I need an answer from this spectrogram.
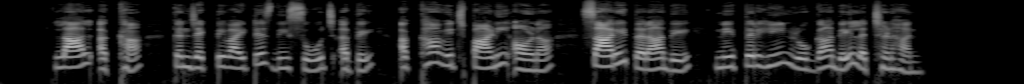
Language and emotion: Punjabi, neutral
